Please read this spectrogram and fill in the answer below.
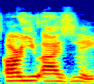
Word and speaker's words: Ruiz: David said the Spanish pronunciation. But it's Ruiz, and that's my winner.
